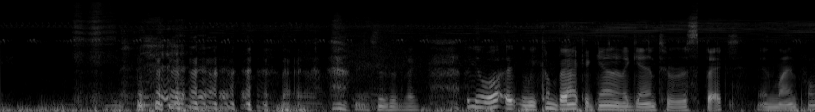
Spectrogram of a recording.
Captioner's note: laughing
